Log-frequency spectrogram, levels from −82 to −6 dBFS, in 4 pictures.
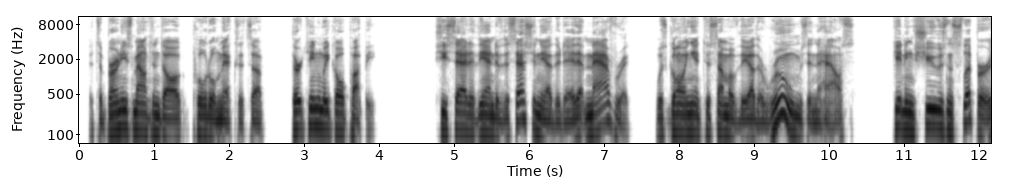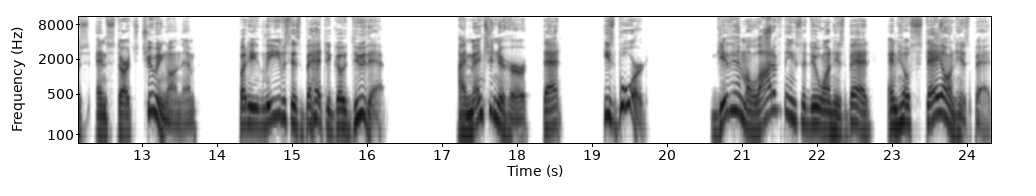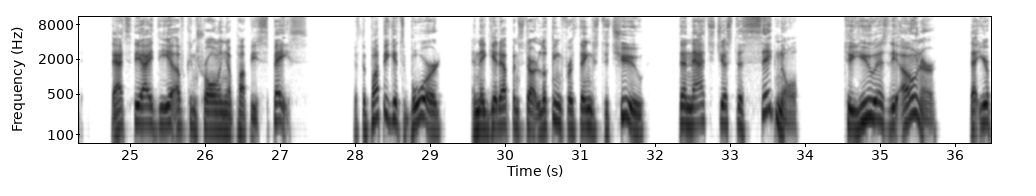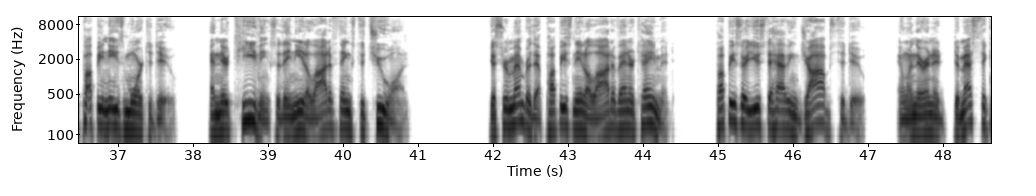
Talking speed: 190 wpm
